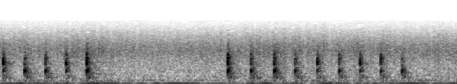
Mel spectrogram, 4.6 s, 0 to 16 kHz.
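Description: Knocking on a door in a 1947 radio drama, two bursts of sharp, evenly spaced raps, five in the first and eight in the second, heard alone and clearly.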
